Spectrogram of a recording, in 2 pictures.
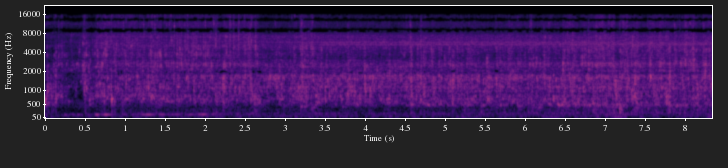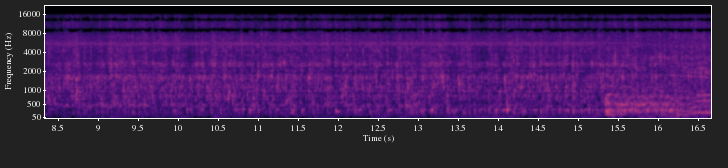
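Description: Steady gush of water pouring from the tap into a concrete slop sink, splashing as the basin fills.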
